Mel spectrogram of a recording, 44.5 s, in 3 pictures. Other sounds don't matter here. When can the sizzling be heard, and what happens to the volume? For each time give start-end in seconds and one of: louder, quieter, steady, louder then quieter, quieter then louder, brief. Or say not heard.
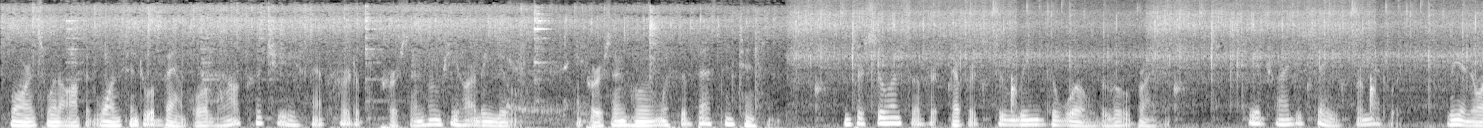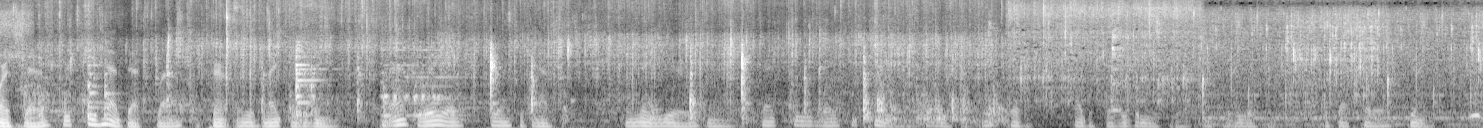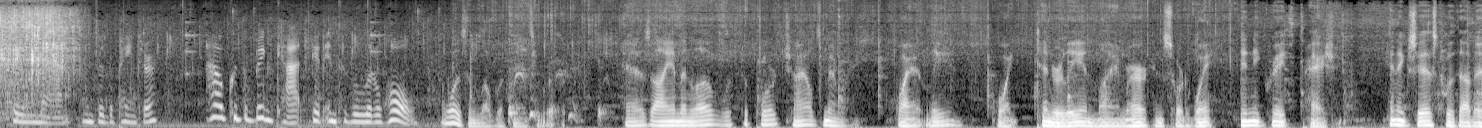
0.0-44.4 quieter.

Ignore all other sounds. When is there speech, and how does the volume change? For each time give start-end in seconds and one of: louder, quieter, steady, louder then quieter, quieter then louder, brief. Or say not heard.
0.1-44.4 quieter then louder.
